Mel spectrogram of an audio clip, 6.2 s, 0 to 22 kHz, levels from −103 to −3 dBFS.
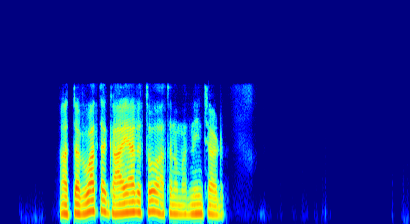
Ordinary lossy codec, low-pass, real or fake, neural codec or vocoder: AAC, 32 kbps; 5.4 kHz; fake; codec, 24 kHz, 0.5 kbps, DualCodec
